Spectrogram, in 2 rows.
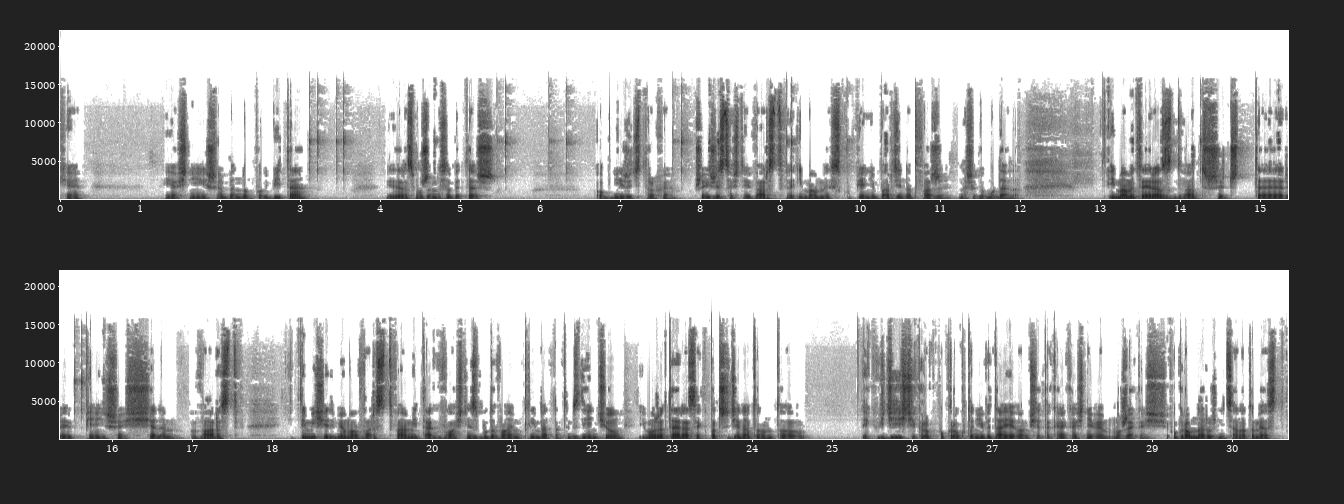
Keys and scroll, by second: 9.4 z.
